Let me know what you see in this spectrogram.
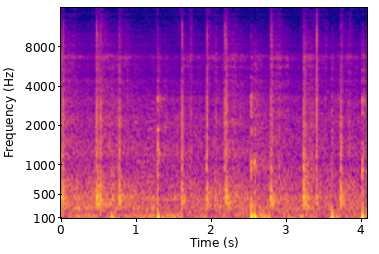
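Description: Aerial fireworks display: shells bursting in a rapid, irregular string of deep booms and sharper cracks, several a second.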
